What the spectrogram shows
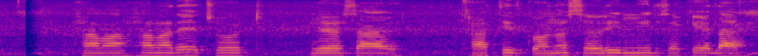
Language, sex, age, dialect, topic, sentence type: Bhojpuri, male, 18-24, Western, banking, question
